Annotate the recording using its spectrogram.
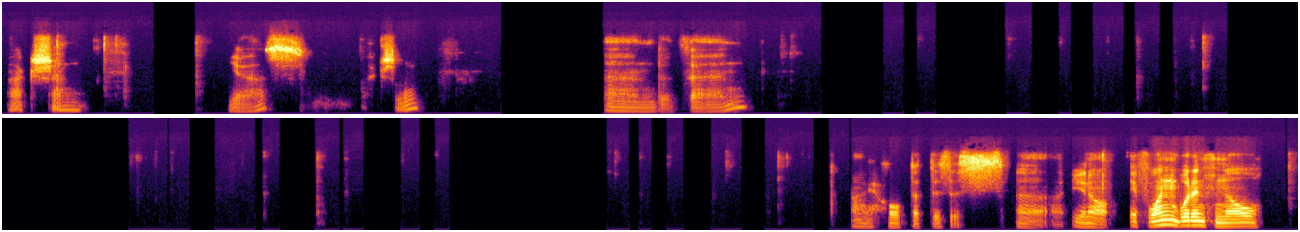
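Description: A young man talks calmly into a close microphone, in short bursts with long pauses.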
